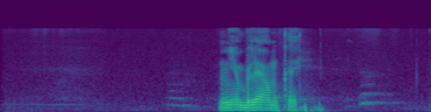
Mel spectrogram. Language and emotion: Russian, neutral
